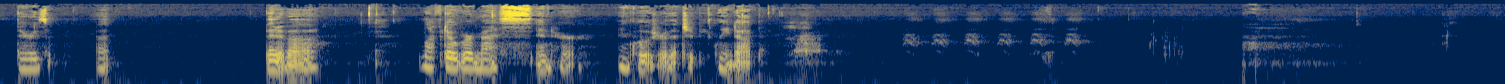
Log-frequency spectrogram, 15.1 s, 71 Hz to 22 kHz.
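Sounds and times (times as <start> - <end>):
speech: 0.2 - 1.2, 2.7 - 3.2, 4.2 - 7.7
crow cawing outdoors: 9.0 - 11.0.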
